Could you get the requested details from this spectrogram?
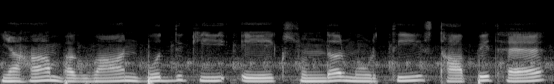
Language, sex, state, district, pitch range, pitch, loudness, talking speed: Hindi, male, Uttar Pradesh, Lalitpur, 150-175 Hz, 160 Hz, -17 LUFS, 95 wpm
